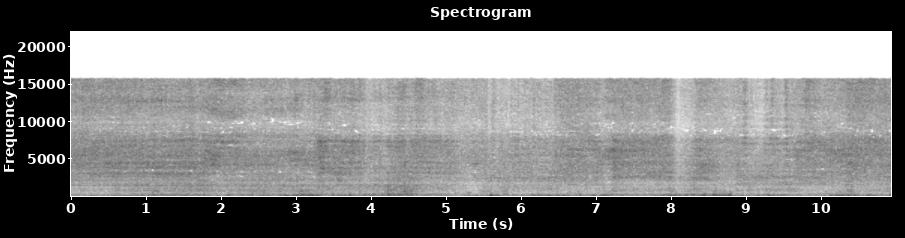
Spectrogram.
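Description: Small saddle-tank steam locomotive venting steam from its open cylinder drain cocks: a loud, continuous hiss.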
